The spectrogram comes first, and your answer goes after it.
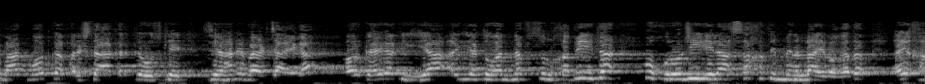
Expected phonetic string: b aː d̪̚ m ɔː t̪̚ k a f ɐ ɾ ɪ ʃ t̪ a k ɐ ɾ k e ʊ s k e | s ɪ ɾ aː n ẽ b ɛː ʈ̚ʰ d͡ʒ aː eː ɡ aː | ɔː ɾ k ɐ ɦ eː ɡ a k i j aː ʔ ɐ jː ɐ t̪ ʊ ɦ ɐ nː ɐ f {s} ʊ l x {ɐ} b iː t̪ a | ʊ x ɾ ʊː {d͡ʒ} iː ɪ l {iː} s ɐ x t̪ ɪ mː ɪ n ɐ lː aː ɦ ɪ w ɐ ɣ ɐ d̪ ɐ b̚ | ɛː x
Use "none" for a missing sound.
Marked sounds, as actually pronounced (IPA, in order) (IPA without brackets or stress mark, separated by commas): s, ɐ, d͡ʒ, aː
